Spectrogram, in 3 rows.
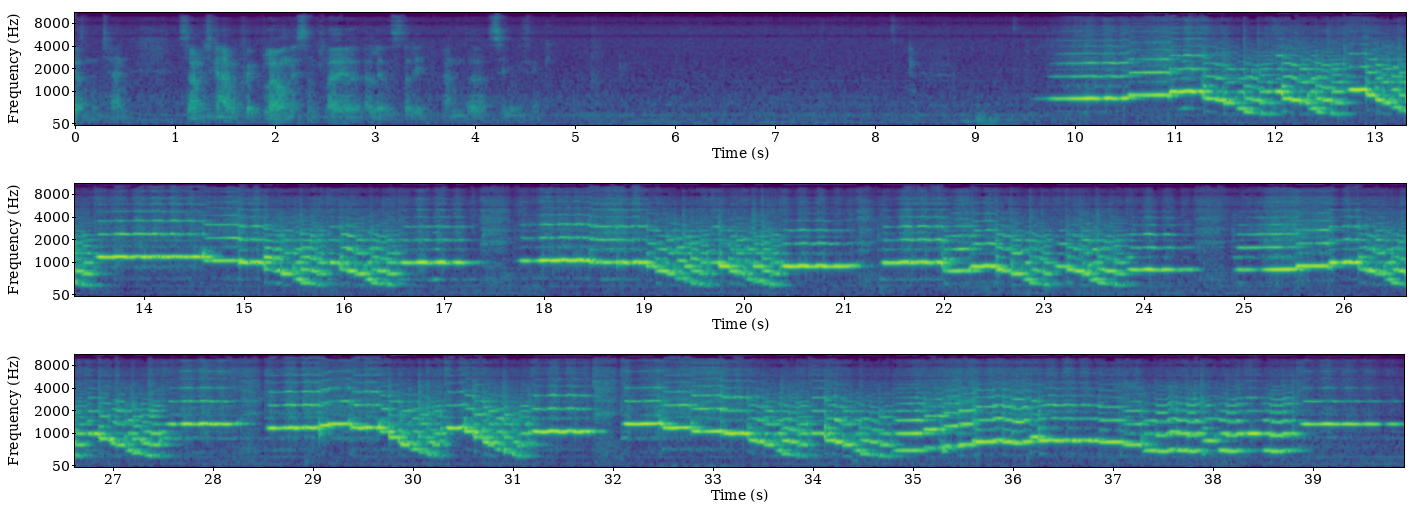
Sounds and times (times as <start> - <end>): Flute: 9.6 - 39.9.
